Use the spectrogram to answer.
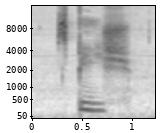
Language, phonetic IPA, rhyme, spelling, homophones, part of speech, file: Czech, [ˈspiːʃ], -iːʃ, spíž, spíš, noun, Cs-spíž.ogg
- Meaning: pantry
